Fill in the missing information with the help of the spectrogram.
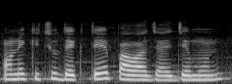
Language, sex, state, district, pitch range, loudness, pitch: Bengali, male, Tripura, West Tripura, 210-250 Hz, -14 LUFS, 230 Hz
